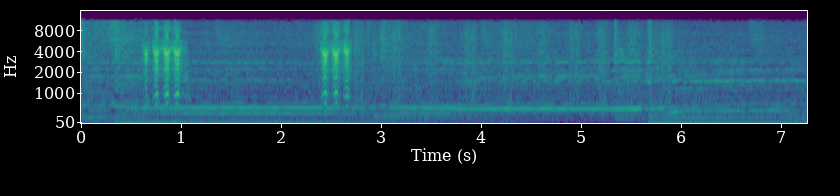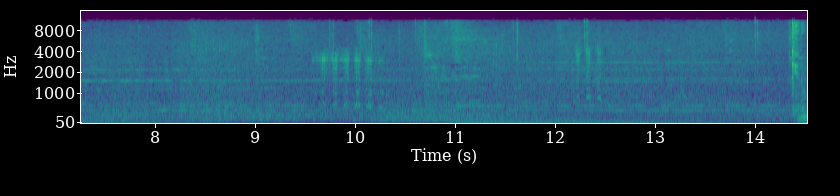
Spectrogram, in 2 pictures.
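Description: Goat bleats in The Witcher 3 game, several short nasal calls near the start and again around mid-clip, set over a steady ambient game background with no talking.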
